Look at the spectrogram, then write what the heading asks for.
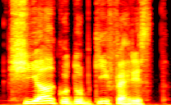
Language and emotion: Urdu, neutral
